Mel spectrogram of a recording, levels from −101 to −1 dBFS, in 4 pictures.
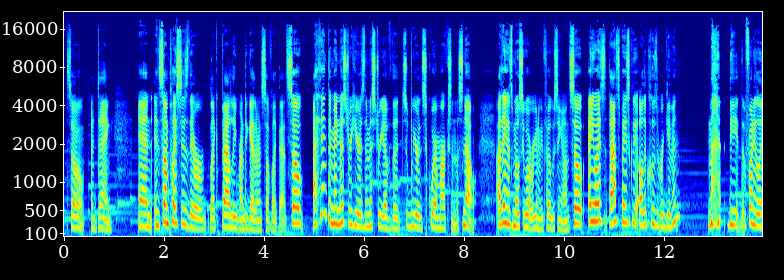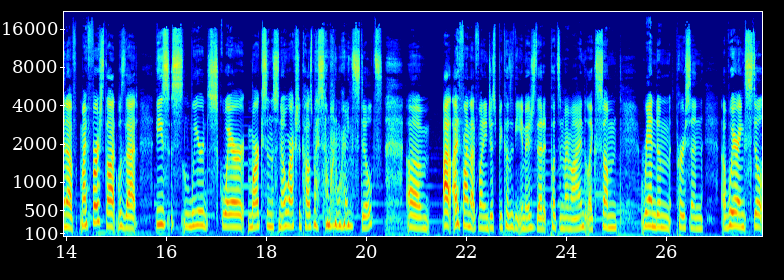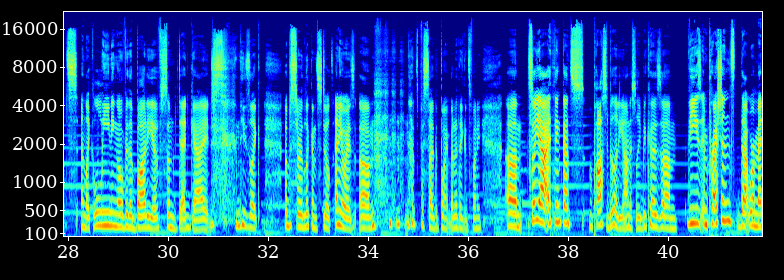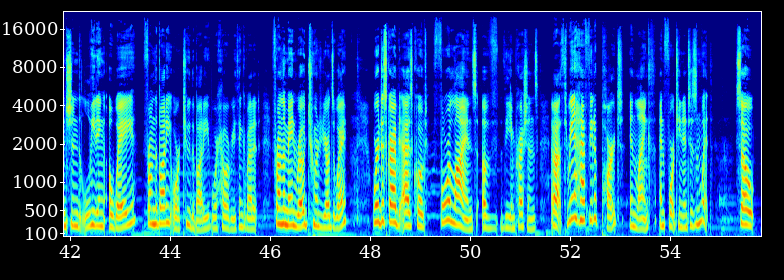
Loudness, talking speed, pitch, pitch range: -29 LUFS, 205 wpm, 225 Hz, 200-260 Hz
